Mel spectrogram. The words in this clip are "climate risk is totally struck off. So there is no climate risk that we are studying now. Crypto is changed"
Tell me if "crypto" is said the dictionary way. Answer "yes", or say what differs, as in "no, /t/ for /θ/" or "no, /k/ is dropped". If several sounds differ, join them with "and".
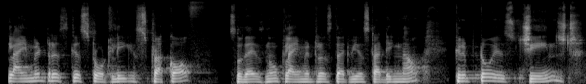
yes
